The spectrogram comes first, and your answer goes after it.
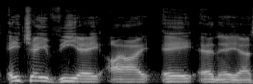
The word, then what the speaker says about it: Havaianas: Just missing the top 5 is the flip-flop brand Havaianas. No. Havaianas. Don't know it. The H is silence. It's Havaianas, if anyone cares.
